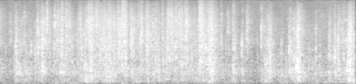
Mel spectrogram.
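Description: Dry kibble being crushed while homemade dog food is prepared, a dense, continuous gritty crackling and crunching with small bursts throughout, steady and fairly loud, with no voices.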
